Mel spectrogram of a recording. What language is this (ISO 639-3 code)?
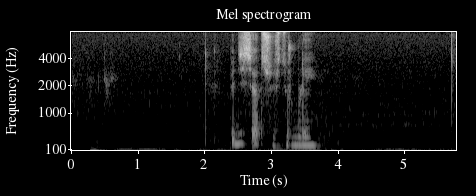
rus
